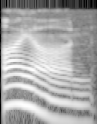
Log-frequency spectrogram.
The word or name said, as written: ion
